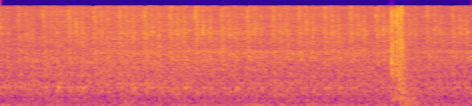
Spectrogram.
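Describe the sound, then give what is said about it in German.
An American military supply truck engine runs in a steady, even drone, with a brief louder burst near the end. “die hatten Lastwagen und zwar zigtausende. Mit denen haben sie alles von den Schiffen an die Front transportiert. Und mit so einem Lastwagen ist der John eben mitgefahren.”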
